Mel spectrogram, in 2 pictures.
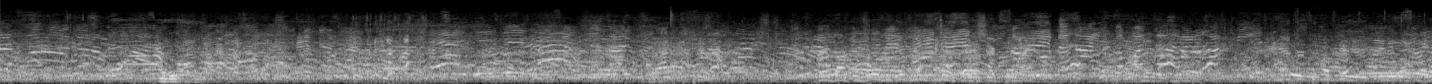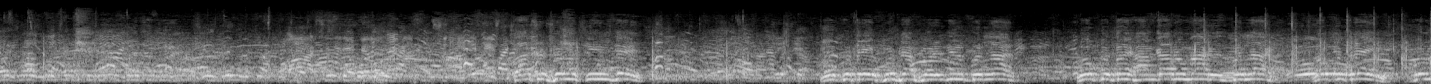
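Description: A crowd of children and adults chatters and shouts outdoors.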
